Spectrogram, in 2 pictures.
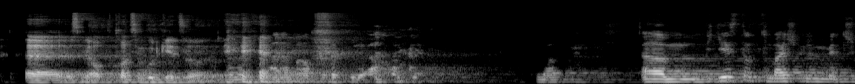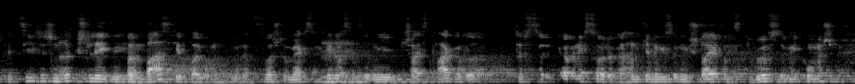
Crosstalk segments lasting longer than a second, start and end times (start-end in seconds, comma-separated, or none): none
